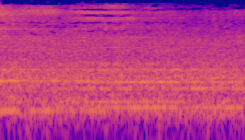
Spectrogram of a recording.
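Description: Steady stadium ambience: a continuous wash of noise with a few held tones running through it.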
